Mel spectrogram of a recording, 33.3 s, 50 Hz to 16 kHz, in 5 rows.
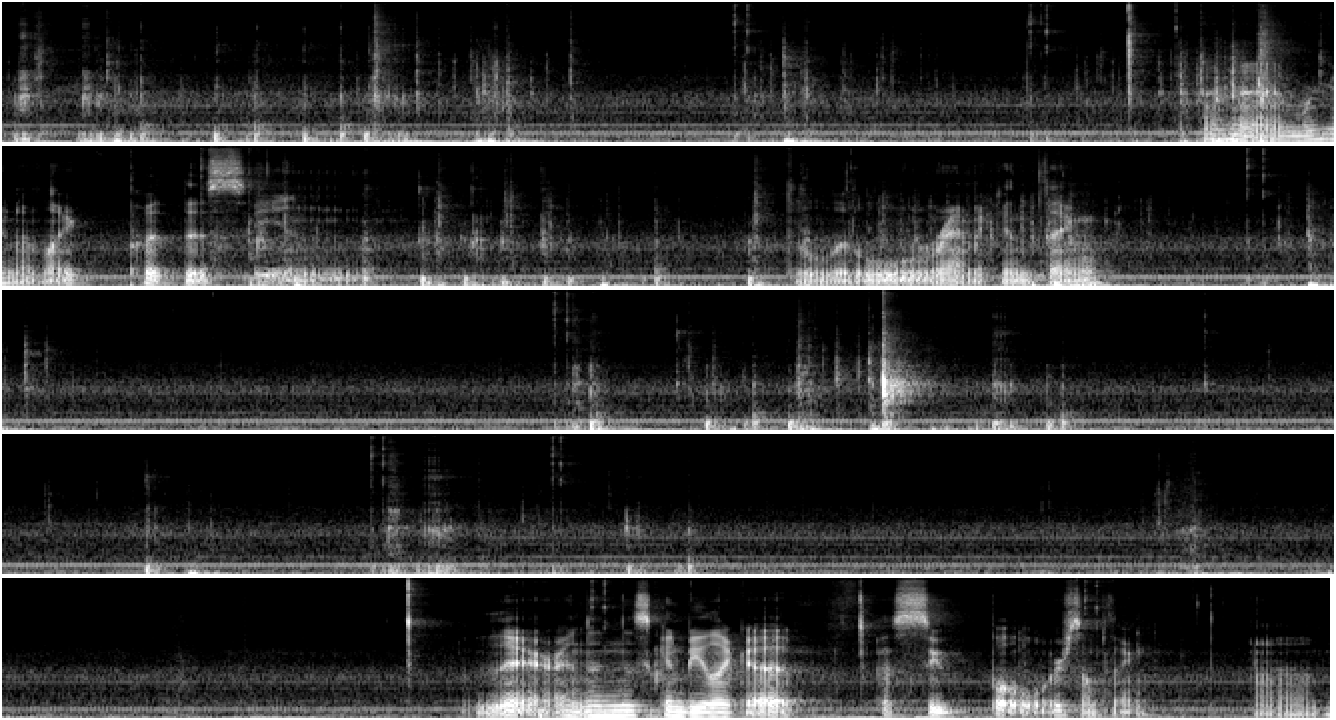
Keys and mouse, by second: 0.6 shift+g, 0.7 middle click, 1.2 middle click, 1.7 middle click, 2.4 g, 3.9 s, 5.9 g, 8.4-8.8 middle drag, 9.9-10.4 shift+middle drag, 11.8 r, 13.2 s, 16.3 middle click, 17.1 shift+middle click, 17.7 KP_Decimal, 18.6-20.7 middle drag, 20.9 s, 22.7 click, 23.4-29.3 middle drag, 32.1 click.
